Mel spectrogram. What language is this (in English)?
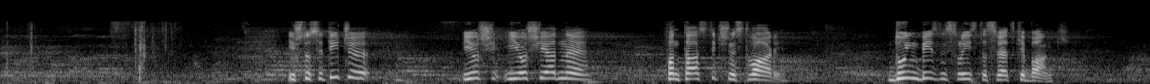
Serbian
